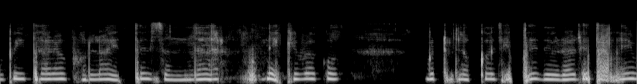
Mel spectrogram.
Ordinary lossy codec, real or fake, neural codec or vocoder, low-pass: none; fake; codec, 16 kHz, 4.8 kbps, FACodec; 7.2 kHz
